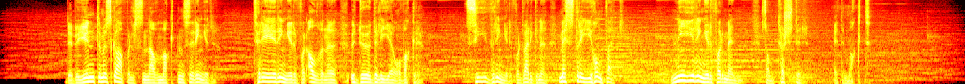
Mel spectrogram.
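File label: Norwegian movie trailer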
